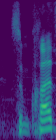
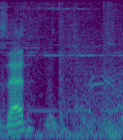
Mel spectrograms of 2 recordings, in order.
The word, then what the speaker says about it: Kled: By our boomer producer, Arthur, the mayor, that Rick Fox was calling the champion Zed. Just outright, just mispronouncing the name. And they're like, well, it's Zed on a horse then.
